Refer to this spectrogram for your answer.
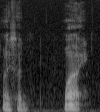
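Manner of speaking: normal talking voice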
